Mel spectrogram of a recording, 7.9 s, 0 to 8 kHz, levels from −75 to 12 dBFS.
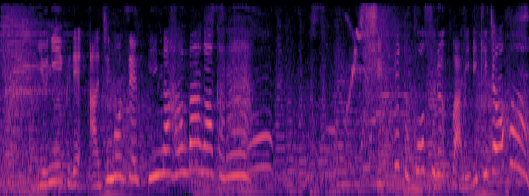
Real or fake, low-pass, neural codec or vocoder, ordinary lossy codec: real; 7.2 kHz; none; none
